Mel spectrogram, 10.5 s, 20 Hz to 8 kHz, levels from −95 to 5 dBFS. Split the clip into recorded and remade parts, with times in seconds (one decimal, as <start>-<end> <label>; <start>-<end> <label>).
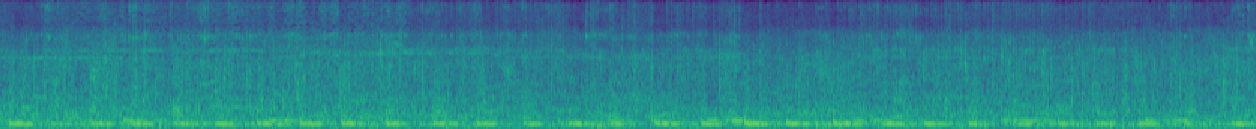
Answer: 0.0-4.2 recorded; 4.2-6.5 remade; 6.5-7.0 recorded; 7.0-9.0 remade; 9.0-10.5 recorded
